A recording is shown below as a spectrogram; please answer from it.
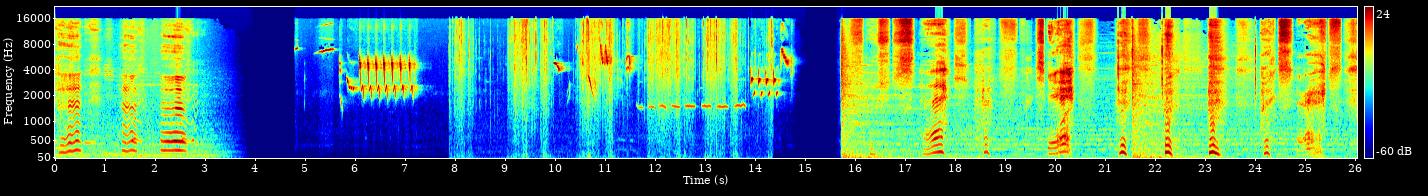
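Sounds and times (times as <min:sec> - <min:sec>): small birds chirping: 0:04.8 - 0:14.9.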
